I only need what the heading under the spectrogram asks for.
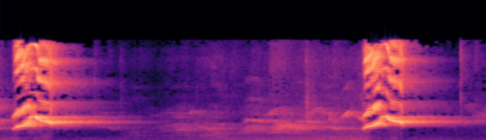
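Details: Loud calls of a black-capped lory: two shrill, rising, whistled squawks about three and a half seconds apart, rich in overtones, with softer chatter between them.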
